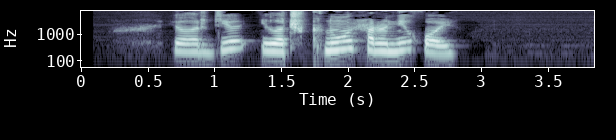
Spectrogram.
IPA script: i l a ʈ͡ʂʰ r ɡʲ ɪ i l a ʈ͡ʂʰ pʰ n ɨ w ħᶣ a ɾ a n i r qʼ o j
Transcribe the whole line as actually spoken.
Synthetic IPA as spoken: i l a r ɡʲ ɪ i l a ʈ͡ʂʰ pʰ n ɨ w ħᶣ a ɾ a n i qʼ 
